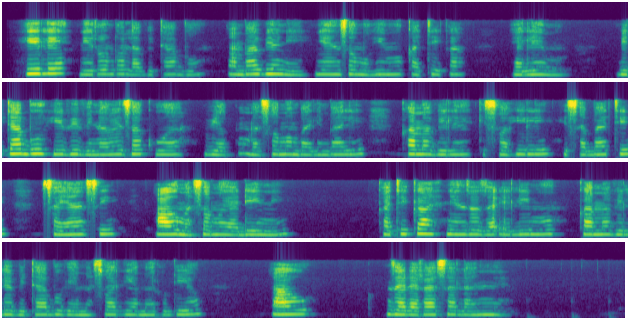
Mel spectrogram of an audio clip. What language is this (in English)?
Swahili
